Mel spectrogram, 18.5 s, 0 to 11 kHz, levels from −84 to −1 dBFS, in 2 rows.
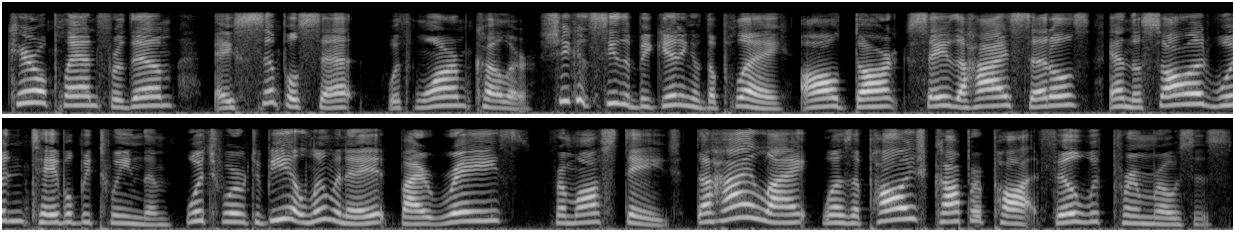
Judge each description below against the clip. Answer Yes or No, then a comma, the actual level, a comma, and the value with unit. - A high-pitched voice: Yes, high, 240 Hz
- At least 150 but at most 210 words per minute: Yes, average, 170 wpm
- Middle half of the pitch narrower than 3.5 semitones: No, average, 4.3 semitones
